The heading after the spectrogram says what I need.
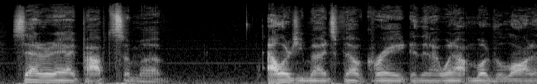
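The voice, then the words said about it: Quiet, hoarse laryngitis voice. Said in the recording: “I usually kind of do this in a quiet voice anyway ... my voice sounds like absolute shit because I've got laryngitis ... all the pollen and whatnot in the lawn just tore my voice up”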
